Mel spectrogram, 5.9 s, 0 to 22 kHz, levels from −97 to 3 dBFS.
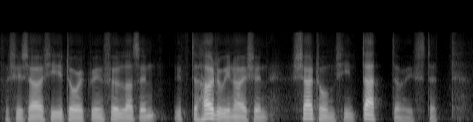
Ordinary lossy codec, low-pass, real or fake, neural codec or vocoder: none; 7.2 kHz; fake; codec, 16 kHz, 0.2 kbps, FocalCodec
